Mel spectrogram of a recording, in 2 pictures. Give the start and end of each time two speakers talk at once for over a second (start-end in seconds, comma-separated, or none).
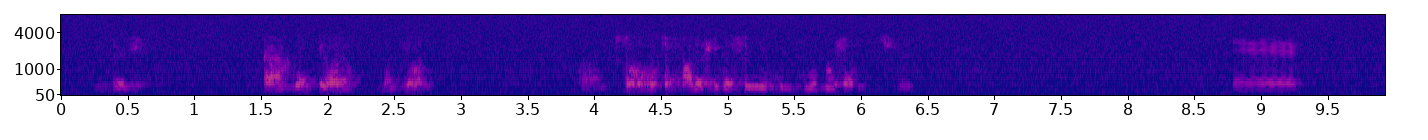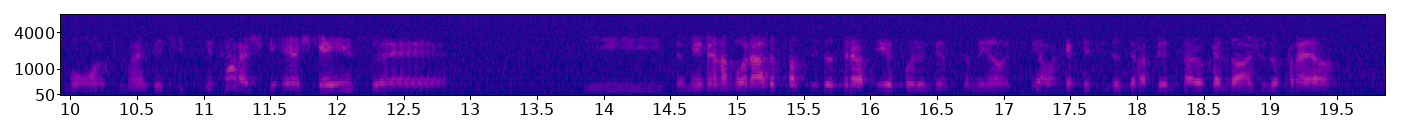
none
